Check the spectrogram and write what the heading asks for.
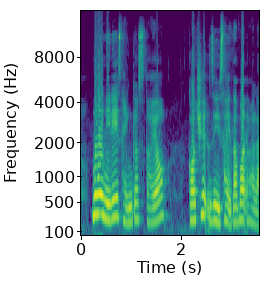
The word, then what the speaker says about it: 무슨 일이 생겼어요: Khi phát âm thì các bạn chú ý nối bắt chim lên nhé. 무슨 일이 생겼어요. 무슨 일이 생겼어요.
